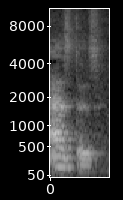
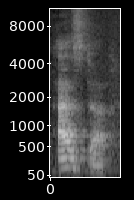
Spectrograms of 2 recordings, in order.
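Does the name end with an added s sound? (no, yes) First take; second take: yes; no. First: The name ends with an added s sound. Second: The name ends without an added s sound. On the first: The speaker calls it wrong. "So it is not, I'm going down Asda's" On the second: The speaker calls it right. "There is no man called Asda"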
